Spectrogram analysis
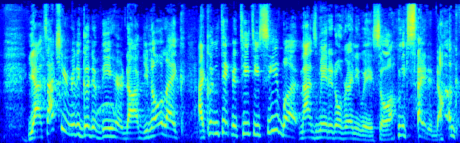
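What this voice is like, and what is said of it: Toronto Canadian accent. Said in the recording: “what's going on with your accent there ... I'm actually Canadian ... I'm from Toronto”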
